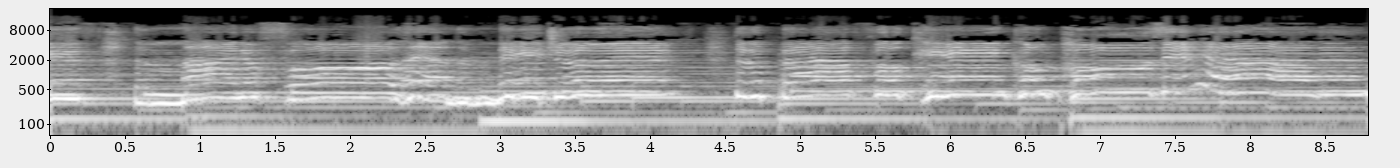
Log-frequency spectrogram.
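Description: Two women singing a slow duet together, holding long notes over an instrumental backing with sustained bass notes that change every second or two.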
